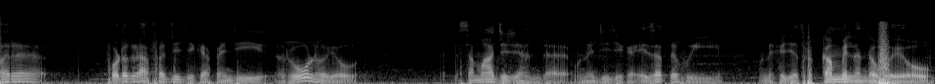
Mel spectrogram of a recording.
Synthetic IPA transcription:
pɐɾ | foːʈoːɡɾa̰ːfəɾd͡ʑiːd͡ʑeːkaɦpɐ̃ɦɪ̃ɲd͡ʑiɾoːlɦʊjo̰ | sɐmaːd͡ʑd͡ʑeə̃nd̪ə̰ɾʊ̰nə̆d͡ʑiːd͡ʑeːkaʔɪzət̪ɦuiʊnə̆kʰeːd͡ʑeːt̪ɪɾõ̰kɐmːɪlə̃nd̪oɦṵjo̰ː

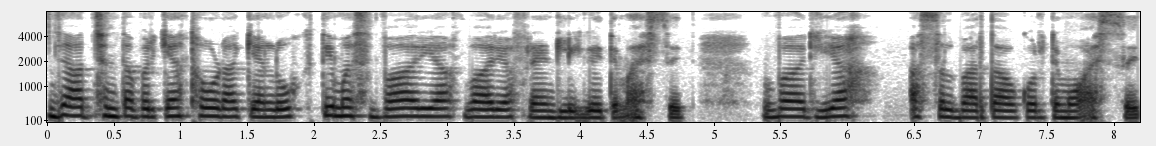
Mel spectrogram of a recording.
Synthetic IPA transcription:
d͡ʒaːd̪̚t͡ʃʰənt̪aːpəɾkjãːt̪ʰoːɽaːkənloːkʰt̪ɪməsʋaːɾjaːʋaːɾjaːpʰɾɛ̃ːɳɖliːɡəiːt̪ɪmʔɐ̰sət̪ | ʋaːɾjaː | ɐsəlbaːɾt̪aːokoɾt̪ɪmõ̰ːʔɐ̰sə

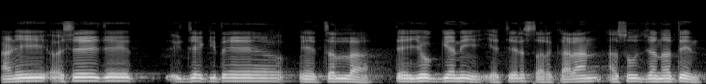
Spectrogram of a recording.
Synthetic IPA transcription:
aɽ̃iə̰ɕed͡ʑe | d͡ʑekit̪e | et͡səlːat̪ejoɡjanija̰t͡ɕeɾsə̰ɾka̰ɾãnə̰sũːd͡ʑənət̪en

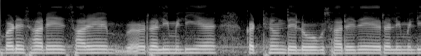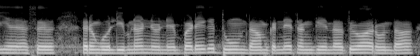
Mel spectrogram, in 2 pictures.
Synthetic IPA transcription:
bəɽeːsaːɾeːsaːɾeːɾəliːmɪliːɦɛː | kəʈʰːeːɦʊ̃nd̪eːloːksaːɾeːt̪eːɾəliːmɪliːɦɛːəs | ɾəŋɡoːliːbənaːneɦõːnebəɽeːkd̪ʱuːmd̪aːmkəɾneːɾəŋɡẽːd̪aːt̪ʊaːɾɦõːnd̪aː

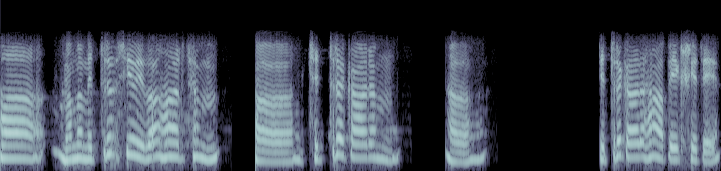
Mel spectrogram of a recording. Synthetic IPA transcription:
mɐmɐmit̪ɾɐsjɐʋiʋaːɦaːɾt̪ʰɐm | t͡ʃit̪ɾɐkaːɾɐm | t͡ʃit̪ɾɐkaːɾɐɦɐ̆ɐpeːkʂjɐt̪eː

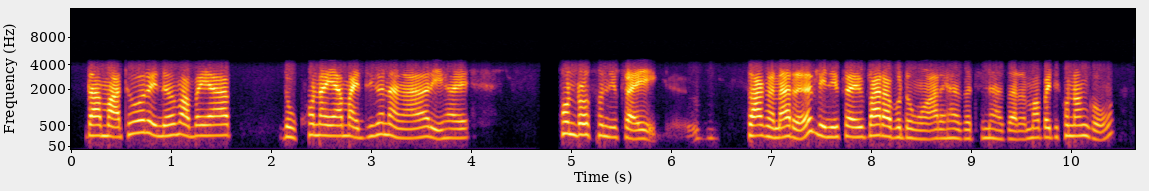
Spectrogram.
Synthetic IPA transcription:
damatʰɯɾɯjnɯmabaja | dɔwkʰɔnajamajdiɡɯnaŋaɾiɦaj | pʰɔnɾɔsɔnipʰɾaj | zaɡɯnaɾɯbinipʰɾajbaɾabɯdɔŋɔaɾajɦazaɾtʰinɦazaɾmabajdikʰɔnaŋɡɯw

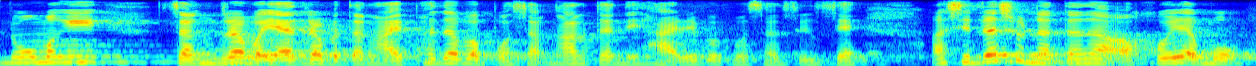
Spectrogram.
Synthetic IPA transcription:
nomɐɡi | t͡ʃɐŋdɾɐbɐjad̪ɾɐbɐtɐŋajpʰɐdɐbɐposɐ̰k̚ŋak̚dɐniɦajɾibɐposɐk̚siŋse | ɐsidɐsunɐtːɐnɐʔɐkʰojɐmu

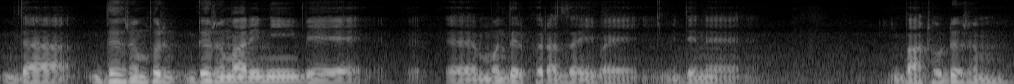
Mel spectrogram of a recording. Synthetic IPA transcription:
dadɯɾɯmpʰɯɾdɯɾɯmaɾinibe | mɯndiɾpʰɯɾazabajbidenɯ | batʰɔdɯɾɯm

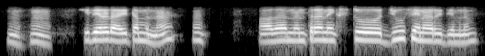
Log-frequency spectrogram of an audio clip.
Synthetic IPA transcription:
ɦɐɦɐ | id̪ɛɾɐɽuɐjʈɐmːɐnːɐ | aːd̪aːd̪nɐnt̪ɐɾɐneksʈud͡ʒuːseːnaːɾuid̪jɐmɛnɐm

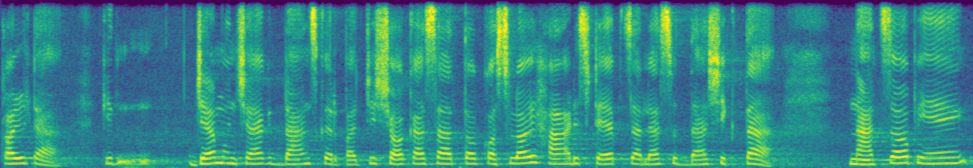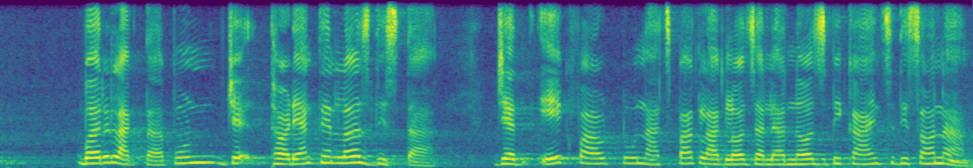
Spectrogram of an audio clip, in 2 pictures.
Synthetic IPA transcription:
kəɭʈa | ki | d͡ʑɛm̤uɳɕakɖãnskəɾpat͡ɕiɕɔkasat̪ːɔkəslɔjhaɾɽsʈepd͡zaljasud̪ʱːaɕikt̪a | nat͡sɔpɛ̃ | bəɾlaɡt̪apəɳd͡ʑɛt̪ʰəɽjãk̚t̪ɛ̃ləd͡zd̪ist̪a | d͡ʑɛekfawʈʈːunat͡spaklaɡlɔd͡zaljanəd͡zbikãjt͡sd̪isana

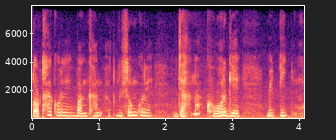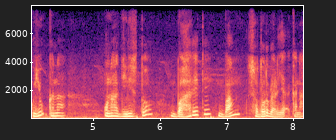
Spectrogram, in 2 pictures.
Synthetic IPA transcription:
t̪ɔʈʰakɔɾɛbaŋkʰanət̪uɾisɔmkɔɾɛ | d͡ʒahanaʔkʰɔbɔɾɡɛ | mit̪̚ˀt̪ic̚ˀhujuʔkana | ɔnad͡ʒinisd̪ɔ | baɦɾɛt̪ɛbaŋsɔd̪ɔɾd̪aɽɛjaʔkana

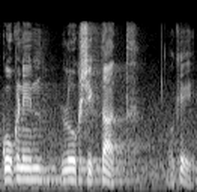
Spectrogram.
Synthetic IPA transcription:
kokɳiːnlokɕikt̪at̪ | oke

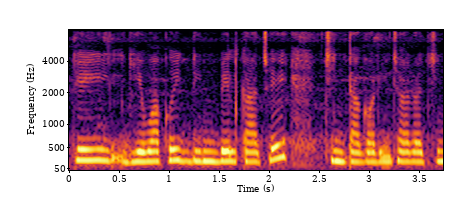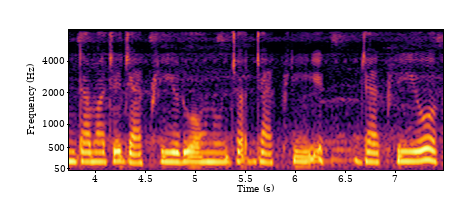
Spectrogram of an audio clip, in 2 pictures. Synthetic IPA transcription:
t̪ejɡʱewakojd̪inbelkat͡sʌĩt͡sint̪aɡʌɾint͡sʰʌrʌt͡sint̪amat͡sʌĩd͡zakriɦʌɾua̰wnuɦunt͡sʰʌ̰d͡zakrḭed͡zakriɦo

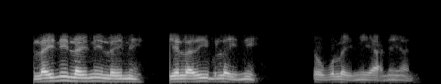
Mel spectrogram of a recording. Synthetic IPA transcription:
ləjniləjniləjni | jelaɾibələjni | sɔwbələjnijanijani

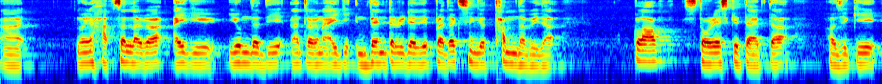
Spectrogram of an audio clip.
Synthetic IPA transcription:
nojnɐhat̚sɐlːɐɡɐɐjɡijumdɐdiɐnɐtɾɐɡɐnɐːjɡiʔinbʱentɐɾidɐdipɾɐdɐk̚tsiŋdɐtʰɐmdɐβidɐ | klabstoɾiskitajp̚tɐ | hɐwd͡ʒikːi

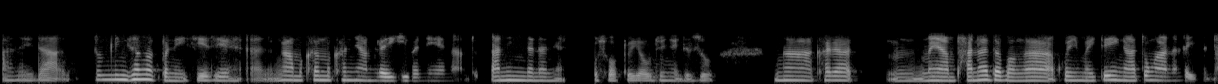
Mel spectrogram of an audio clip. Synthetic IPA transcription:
ɐdɐjdɐ̰ | sumniŋzɐŋak̚pɐnisezḛŋamɐkʰɐlmɐkʰɐnjamlɐjɡʰibɐnina̰dtaniŋdɐnɐne | uso̰p̚toja̰wziŋajdɐsuŋakʰɐɾɐ | mɐjampʰanɐdɐbɐŋaɐ̰kʰojmɐjtɐŋatɔŋanɐlɐjdɐnɐ̰

